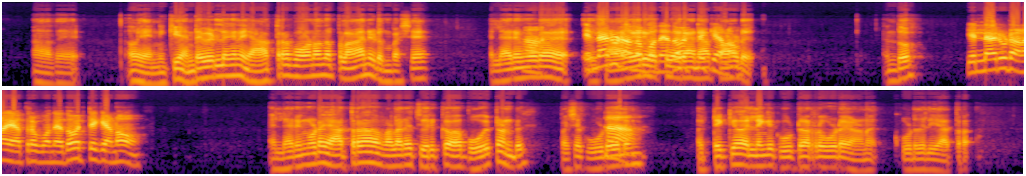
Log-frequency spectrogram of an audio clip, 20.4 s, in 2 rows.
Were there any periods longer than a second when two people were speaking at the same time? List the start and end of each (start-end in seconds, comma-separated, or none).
6.0-7.3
